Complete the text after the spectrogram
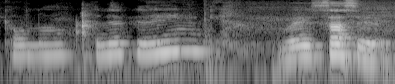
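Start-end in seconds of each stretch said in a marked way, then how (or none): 0.1-1.6 mock voice of Reda. Shown as a demonstration. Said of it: "ne le faites pas, Reda".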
